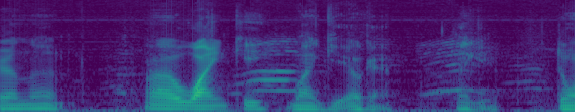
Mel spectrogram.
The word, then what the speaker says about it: Weinke: Did we ever get a pronouncer on that? Weinke.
